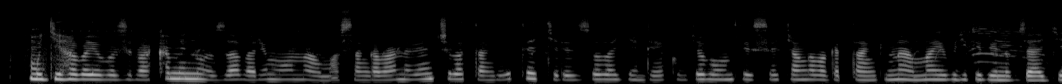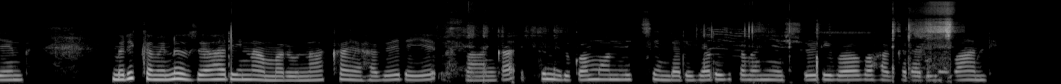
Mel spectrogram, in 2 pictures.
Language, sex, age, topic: Kinyarwanda, female, 36-49, education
